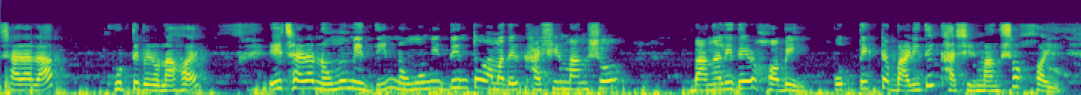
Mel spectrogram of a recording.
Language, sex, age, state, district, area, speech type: Bengali, female, 60+, West Bengal, Paschim Bardhaman, rural, spontaneous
